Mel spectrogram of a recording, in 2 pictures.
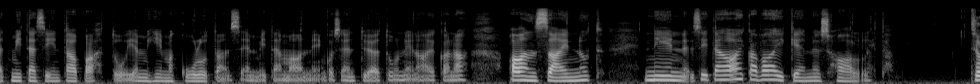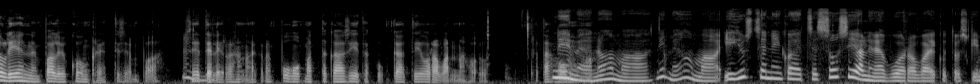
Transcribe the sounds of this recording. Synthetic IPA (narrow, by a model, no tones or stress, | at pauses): et̪mit̪æsiːnt̪ɑpɑ̰ht̪ṵːjɑ̰miɦimmækulut̪ɑ̰nsḛmmḭt̪æ̰mæ̰o̰ːnnḭːŋkosḛnt̪yøt̪unːḭnɑ̰ikɑnɑɑnsɑinːut̪ninsit̪æoɑikɑʋɑikeːmyøshɑlːit̪ɑ̥ | seolienːempɑljokoŋkrḛːt̪ːisḛmpɑ̰ː | set̪elirɑhɑnʔɑ̰ikɑnɑpuhumɑt̪ːɑkɑːsiːt̪ækukæyt̪ːˑiːorɑ̰ʋɑ̰nːɑ̰ho̰ilːɑt̪æt̪ænimenomɑːnimeomɑːjɑjust̪seniːŋkoet̪sesosiɑˑlːineʋuoɾoʋɑikut̪uski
